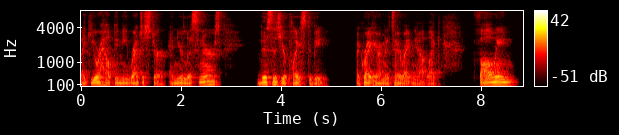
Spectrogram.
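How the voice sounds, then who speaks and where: Audible room echo around a man's very deep, low voice, moderately paced, with ordinary rises and falls in pitch. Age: 50s. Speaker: health and mindset coach, former bodybuilder. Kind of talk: casual interview chat.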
